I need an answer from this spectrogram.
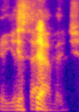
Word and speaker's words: Yesavage: Yes, Yesavage. It's like the word savage with YE ahead of it. Yesavage.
